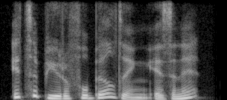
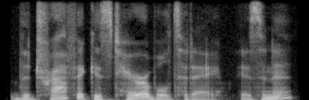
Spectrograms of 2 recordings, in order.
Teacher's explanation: in lobby talk, we are just trying to get them to agree with us to build a connection. So, our voice goes down at the end. Down, like a statement. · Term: falling tone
